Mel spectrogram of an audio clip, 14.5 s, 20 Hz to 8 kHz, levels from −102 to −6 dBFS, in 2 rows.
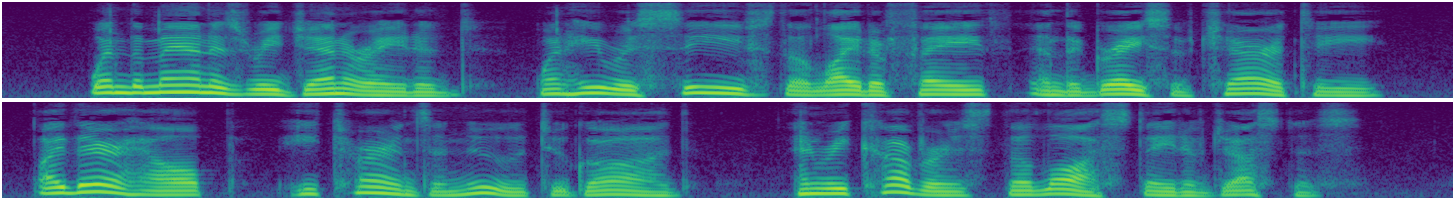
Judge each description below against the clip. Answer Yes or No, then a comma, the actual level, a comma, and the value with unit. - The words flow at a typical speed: No, slow, 130 wpm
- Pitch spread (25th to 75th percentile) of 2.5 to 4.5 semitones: No, average, 5.2 semitones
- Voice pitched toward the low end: Yes, low, 130 Hz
